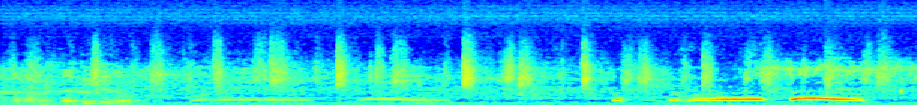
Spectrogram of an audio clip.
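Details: A dove, called a hunting dove, gives soft, hollow coos. Faint low notes come first, then two louder, drawn-out coos near the end over a light background hiss.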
